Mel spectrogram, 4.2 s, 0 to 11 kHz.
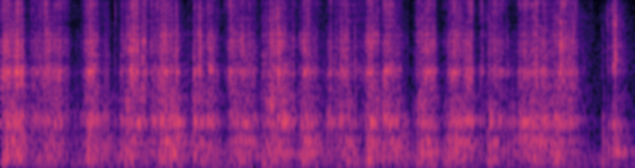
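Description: Long black nails tap and scratch around an orange plastic screw cap and the shoulder of an empty clear plastic bottle. The result is a dense, bright, dry scratching with quick light taps and a faint steady tone near 2.6 kHz. It pulses unevenly throughout, dips briefly near the end, then returns.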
